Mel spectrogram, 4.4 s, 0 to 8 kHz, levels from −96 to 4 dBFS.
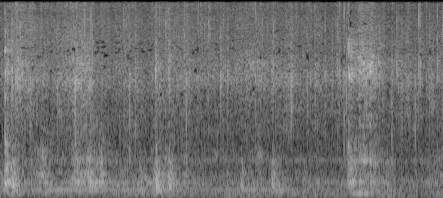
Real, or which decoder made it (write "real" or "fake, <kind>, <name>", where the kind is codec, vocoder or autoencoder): real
